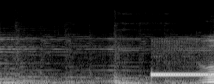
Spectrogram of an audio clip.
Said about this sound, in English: All right, here we go. The moment of truth. This would be ultimate if she picks up the phone right now.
